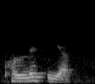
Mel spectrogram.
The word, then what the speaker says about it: Polyphia: I believe it's pronounced Polyphia. P-O-L-Y-P-H-I-A.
